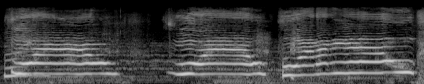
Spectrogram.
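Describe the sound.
A human voice imitates the drawn-out yowl of a female cat in heat, three long wavering wails in a row, loud, with brief breaths between them.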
